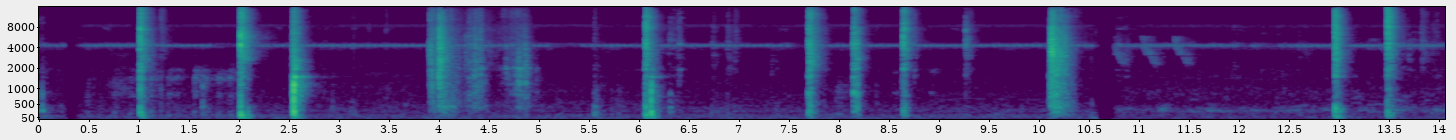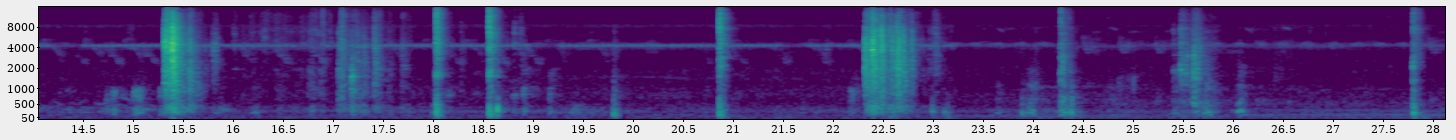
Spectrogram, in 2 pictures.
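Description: A blade chops sharply into bamboo with irregular knocks.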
